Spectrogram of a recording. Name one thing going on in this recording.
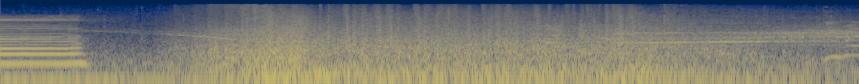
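A magical blast whooshes and crackles.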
